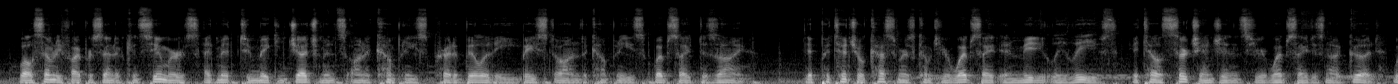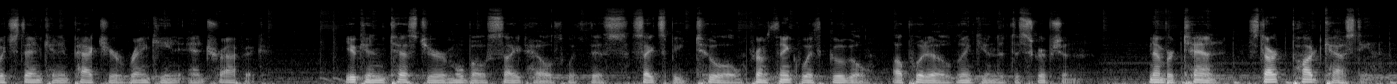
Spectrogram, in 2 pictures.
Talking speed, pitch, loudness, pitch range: 155 wpm, 90 Hz, -25 LUFS, 80-100 Hz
